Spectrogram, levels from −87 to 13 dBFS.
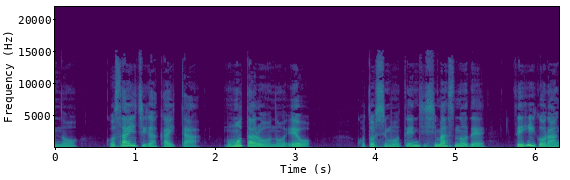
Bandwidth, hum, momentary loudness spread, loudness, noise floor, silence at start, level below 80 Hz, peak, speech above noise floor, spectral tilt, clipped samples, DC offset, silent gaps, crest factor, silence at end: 15 kHz; none; 13 LU; -27 LUFS; -70 dBFS; 0 s; -58 dBFS; -10 dBFS; 44 dB; -6 dB/octave; under 0.1%; under 0.1%; none; 18 dB; 0 s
